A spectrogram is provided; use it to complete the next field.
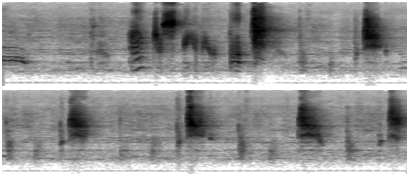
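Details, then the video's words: Chatty pet parakeet: sharp, hissy, high-pitched bursts and clicks spaced irregularly, roughly one per second, with softer squeaky notes between them. "Chatting and Trilling"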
